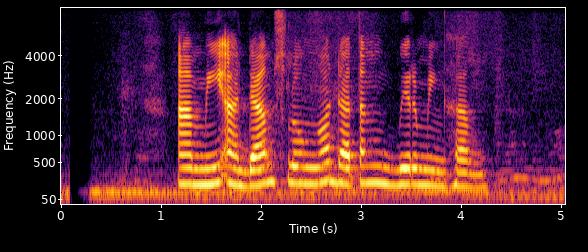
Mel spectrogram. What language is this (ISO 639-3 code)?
jav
